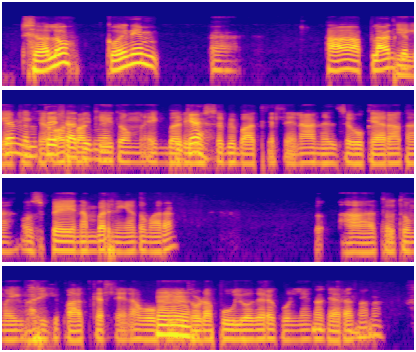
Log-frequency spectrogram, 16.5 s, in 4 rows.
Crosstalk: present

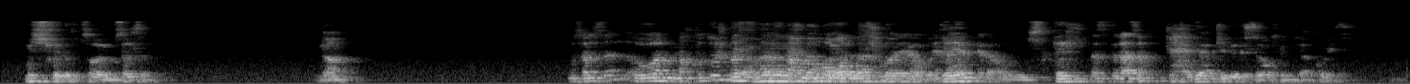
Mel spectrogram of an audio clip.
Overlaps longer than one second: present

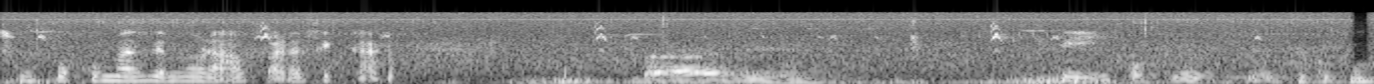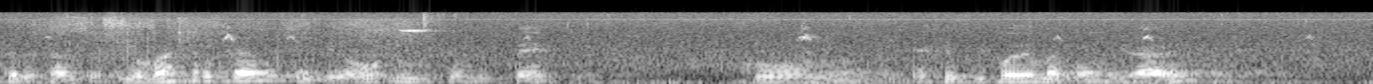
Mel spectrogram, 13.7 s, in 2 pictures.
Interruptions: none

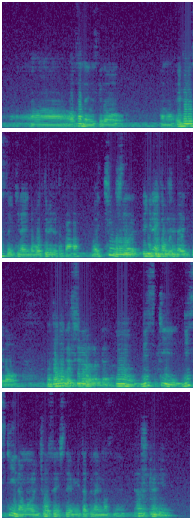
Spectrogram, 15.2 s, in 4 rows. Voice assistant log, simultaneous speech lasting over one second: present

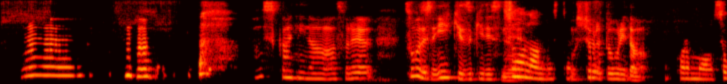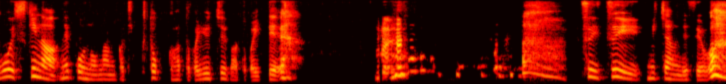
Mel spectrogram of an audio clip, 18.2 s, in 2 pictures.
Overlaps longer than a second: none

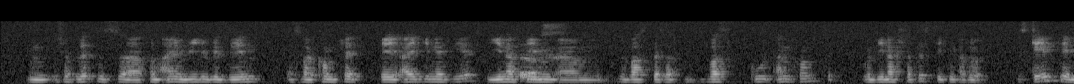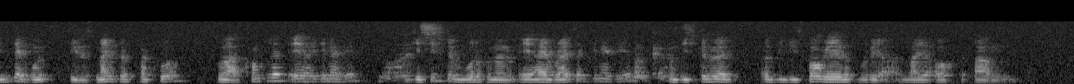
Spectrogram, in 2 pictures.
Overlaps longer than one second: none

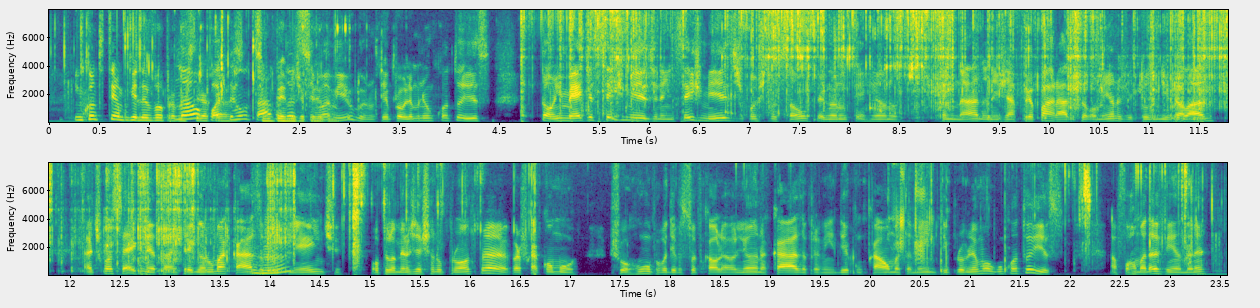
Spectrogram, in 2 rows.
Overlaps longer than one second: present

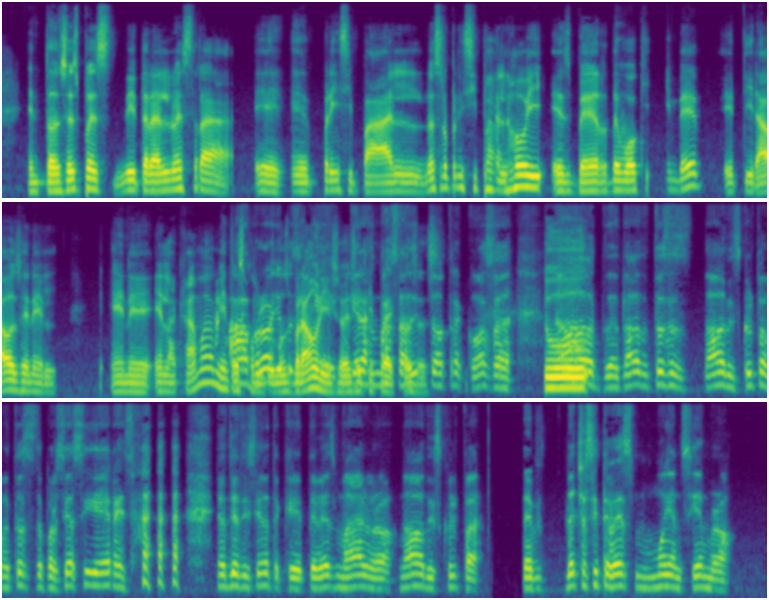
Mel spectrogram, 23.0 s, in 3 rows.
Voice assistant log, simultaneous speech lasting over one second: present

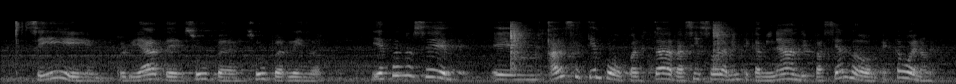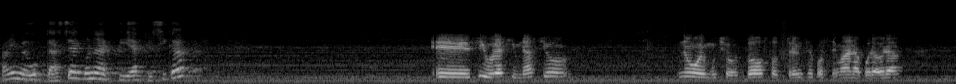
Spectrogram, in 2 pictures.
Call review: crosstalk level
none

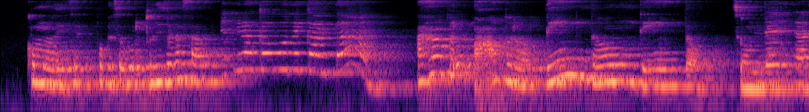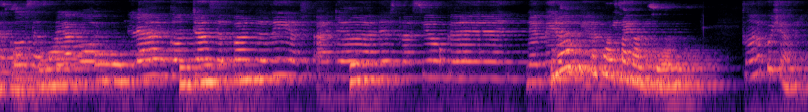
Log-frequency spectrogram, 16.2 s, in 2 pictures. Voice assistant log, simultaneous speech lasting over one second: present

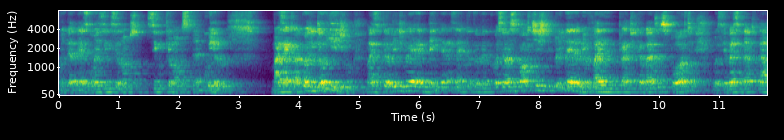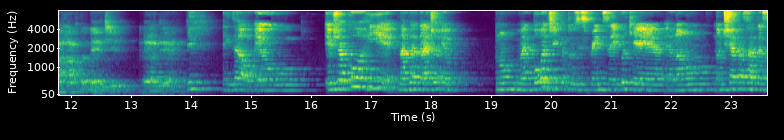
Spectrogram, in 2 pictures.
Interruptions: none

